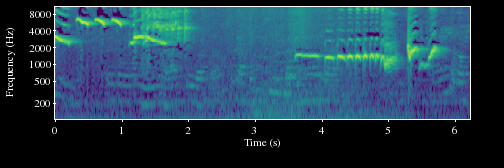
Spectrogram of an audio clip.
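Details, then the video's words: White-rumped shama lure song for bringing a bird into song. Descending whistled notes open the phrase, a pause follows, then a long steady whistle ends in sharp upward slurs. "PANCINGAN MURAI BATU AGAR GACOR CEPAT BUNYI"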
